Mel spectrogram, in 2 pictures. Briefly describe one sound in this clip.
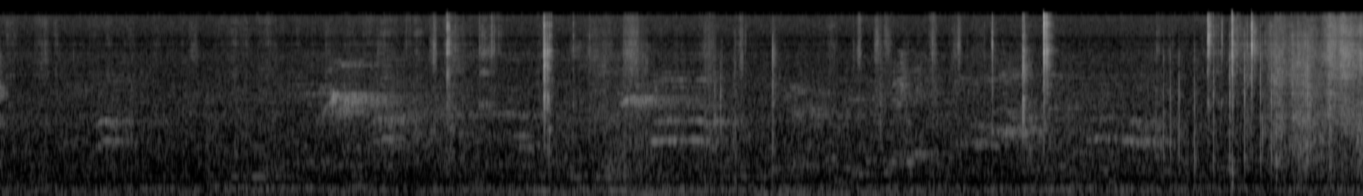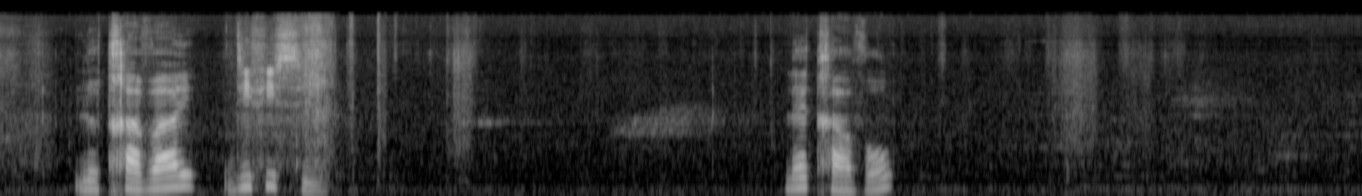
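A pen scratches softly across paper as it writes.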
